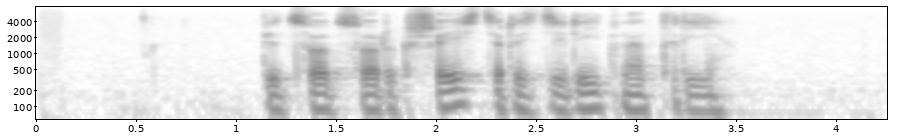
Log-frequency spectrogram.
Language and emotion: Russian, neutral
